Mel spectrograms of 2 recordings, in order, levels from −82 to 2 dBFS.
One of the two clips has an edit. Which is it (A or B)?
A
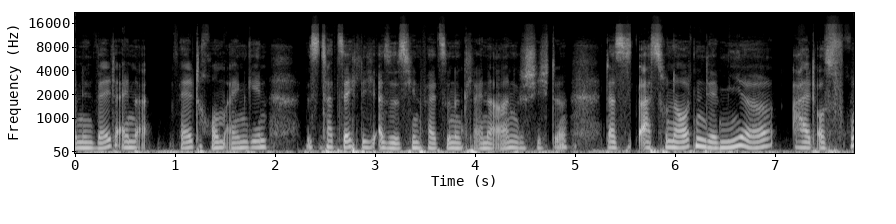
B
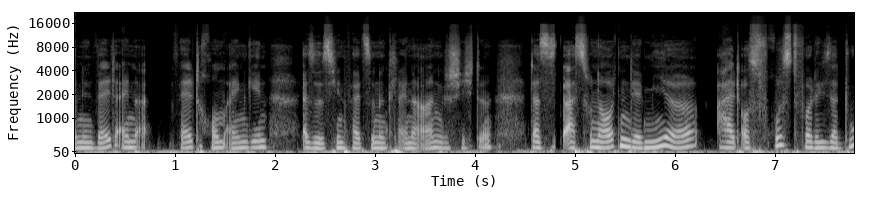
B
